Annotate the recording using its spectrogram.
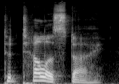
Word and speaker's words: tetelestai: It's pronounced tetelestai.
